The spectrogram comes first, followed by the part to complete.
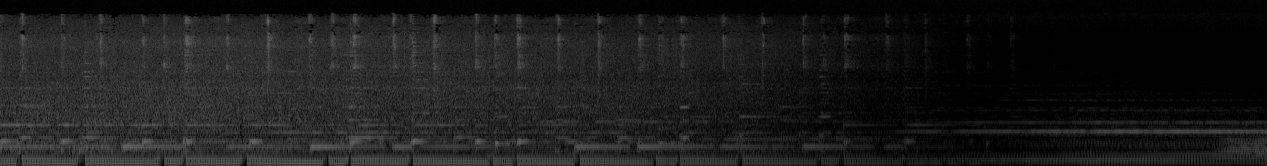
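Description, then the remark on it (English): Gently undulating water washes steadily in a soft, continuous surf beneath a person floating on their back, with a sustained tonal drone and faint rhythmic pulses underneath, before the wash fades gradually toward the end. “I turned upwards onto my back, facing the sky and feeling the water undulate under me.”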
